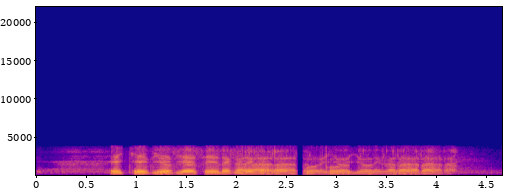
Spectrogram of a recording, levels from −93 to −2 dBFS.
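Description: A doubled audio track runs through the whole clip: a second full-band copy of the speech, about as loud as the first, trails it by roughly a fifth of a second. It is likely a second capture path or a misaligned edit, and it gives every syllable a dry, echo-free repeat.

Packet loss on an ADPCM call follows "chepyoset negararan", from 2.62 to 2.72 s. About 60 ms of audio drops out as a hard-edged silence, which suggests a few lost packets. The decoder's predictor and step size then lose track of the sender's, so the speech returns slightly distorted before settling. The underlying narrowband line, roughly 200 Hz to 3.5 kHz, has light coding grain that fits 32 kbit/s G.726 ADPCM.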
